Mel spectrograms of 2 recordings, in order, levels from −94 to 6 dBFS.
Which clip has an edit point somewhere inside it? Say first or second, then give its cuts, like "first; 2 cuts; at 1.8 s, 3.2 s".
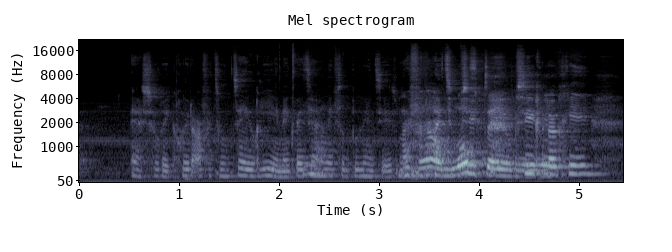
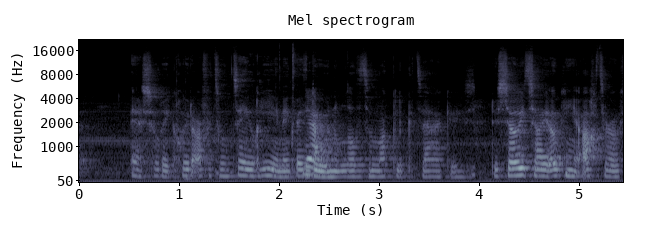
second; 2 cuts; at 2.3 s, 3.9 s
